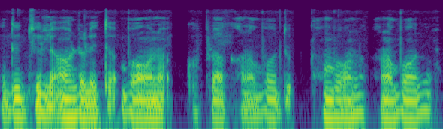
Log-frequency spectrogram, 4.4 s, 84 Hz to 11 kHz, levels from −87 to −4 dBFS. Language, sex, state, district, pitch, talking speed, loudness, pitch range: Kannada, male, Karnataka, Koppal, 125 Hz, 110 wpm, -19 LUFS, 120-140 Hz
